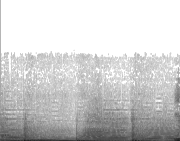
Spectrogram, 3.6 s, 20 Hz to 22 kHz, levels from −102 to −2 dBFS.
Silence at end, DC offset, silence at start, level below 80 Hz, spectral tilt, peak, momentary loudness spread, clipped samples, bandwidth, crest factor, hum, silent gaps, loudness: 0 s; under 0.1%; 0 s; -32 dBFS; -8 dB/octave; -10 dBFS; 7 LU; under 0.1%; 8.4 kHz; 16 dB; none; none; -27 LUFS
